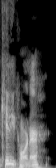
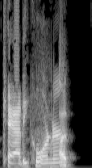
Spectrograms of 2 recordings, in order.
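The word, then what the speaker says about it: catty-corner: In Seattle, they say kitty corner. And I'm like, kitty. – You're like, it's catty. – It's close enough that I got it. I'm like, oh, I understand what you're saying. You're just saying it wrong.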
